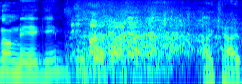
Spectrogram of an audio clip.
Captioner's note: laughter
